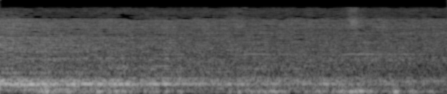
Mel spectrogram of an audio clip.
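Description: A pause in speech, filled by a faint steady hum over low background noise.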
